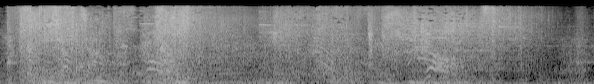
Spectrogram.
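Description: Weapons clash and strike during a fight.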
